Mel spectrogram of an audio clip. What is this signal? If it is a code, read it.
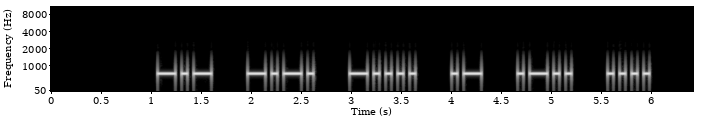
Morse code, heard as a keyed tone, about 20 wpm, spaced as for 14 wpm, 700 Hz. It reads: KC6ALH
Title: 219 Lesson 35g - Number 0 - Call Signs 20wpm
